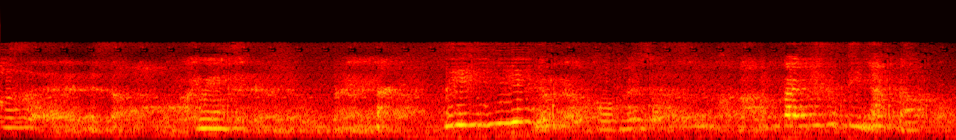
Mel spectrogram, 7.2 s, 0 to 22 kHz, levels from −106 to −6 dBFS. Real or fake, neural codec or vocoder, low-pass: fake; codec, 16 kHz, 1.1 kbps, Voila-Tokenizer; 7.2 kHz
